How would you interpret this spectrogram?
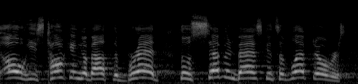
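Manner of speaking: clueless disciples. Retold or imitated. Disciples misreading Jesus' warning, mock eager realization. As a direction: play the disciples getting it wrong.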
